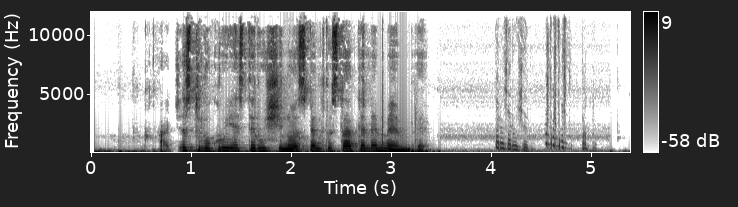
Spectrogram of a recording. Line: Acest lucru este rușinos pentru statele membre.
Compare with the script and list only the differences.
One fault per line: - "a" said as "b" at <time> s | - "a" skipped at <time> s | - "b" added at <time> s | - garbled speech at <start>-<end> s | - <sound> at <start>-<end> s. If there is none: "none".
- chirp at 4.0-5.1 s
